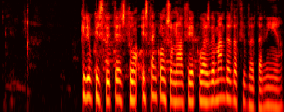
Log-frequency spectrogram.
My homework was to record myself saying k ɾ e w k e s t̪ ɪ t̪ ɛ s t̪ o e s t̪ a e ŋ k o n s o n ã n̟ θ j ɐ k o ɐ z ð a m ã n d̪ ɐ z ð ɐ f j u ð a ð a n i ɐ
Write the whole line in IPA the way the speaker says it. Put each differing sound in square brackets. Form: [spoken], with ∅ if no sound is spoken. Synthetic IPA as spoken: k ɾ e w k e s t̪ ɪ t̪ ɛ s t̪ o e s t̪ a e ŋ k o n s o n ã n̟ θ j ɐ k o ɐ z ð [e] m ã n d̪ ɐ z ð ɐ [θ] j u ð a ð a n i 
